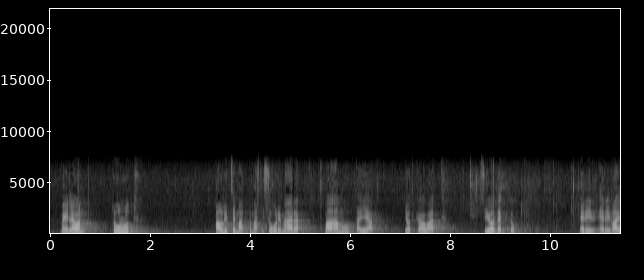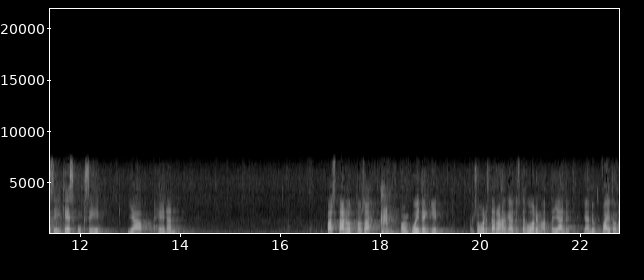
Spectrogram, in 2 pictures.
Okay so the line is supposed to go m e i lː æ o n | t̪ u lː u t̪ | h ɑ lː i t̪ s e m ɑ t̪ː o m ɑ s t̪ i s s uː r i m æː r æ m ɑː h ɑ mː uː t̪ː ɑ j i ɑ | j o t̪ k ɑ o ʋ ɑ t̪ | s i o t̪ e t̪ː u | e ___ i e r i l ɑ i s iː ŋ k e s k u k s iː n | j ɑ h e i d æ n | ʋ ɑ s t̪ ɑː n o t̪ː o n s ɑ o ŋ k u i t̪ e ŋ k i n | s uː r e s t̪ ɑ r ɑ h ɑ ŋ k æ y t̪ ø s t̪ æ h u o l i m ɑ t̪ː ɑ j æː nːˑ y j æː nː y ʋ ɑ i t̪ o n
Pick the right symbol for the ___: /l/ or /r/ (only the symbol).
r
